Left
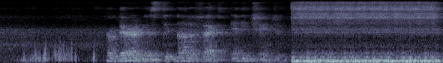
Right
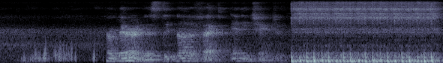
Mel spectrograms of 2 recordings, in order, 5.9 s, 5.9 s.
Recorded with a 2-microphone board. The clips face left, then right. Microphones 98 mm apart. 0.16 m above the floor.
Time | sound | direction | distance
1.4 | a man speaking | 35° right (ahead or behind) | 1.2 m
3.9 | a gunshot | 70° right (ahead or behind) | 0.8 m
